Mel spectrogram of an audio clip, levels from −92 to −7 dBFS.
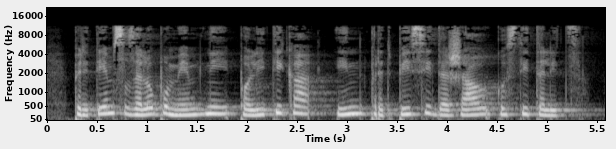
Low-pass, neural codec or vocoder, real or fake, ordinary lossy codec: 19.8 kHz; none; real; MP3, 48 kbps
